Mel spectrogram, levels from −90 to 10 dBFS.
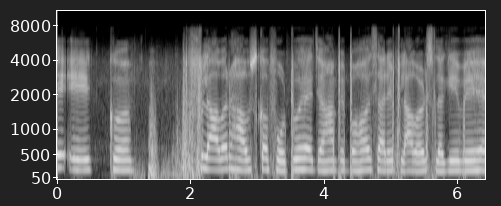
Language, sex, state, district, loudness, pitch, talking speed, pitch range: Hindi, female, Bihar, Kishanganj, -11 LUFS, 195 Hz, 140 wpm, 190-205 Hz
